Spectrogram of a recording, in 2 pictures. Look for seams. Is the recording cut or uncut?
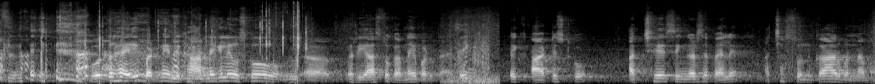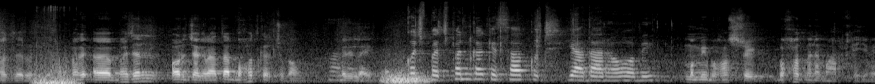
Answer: cut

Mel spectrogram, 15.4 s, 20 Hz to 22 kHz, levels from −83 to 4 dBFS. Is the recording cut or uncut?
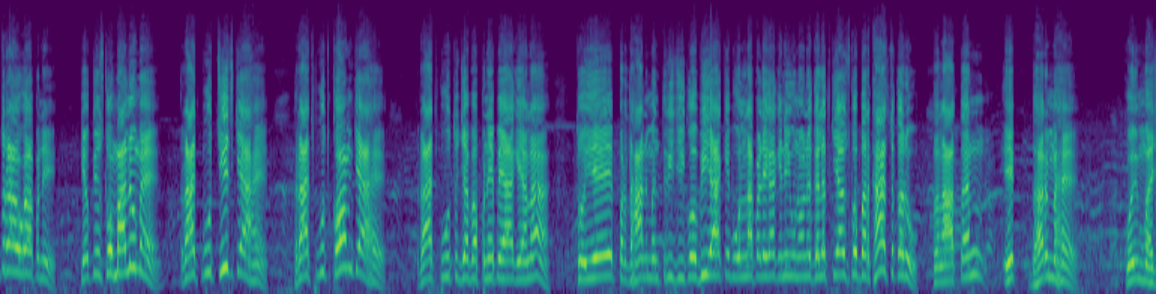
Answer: cut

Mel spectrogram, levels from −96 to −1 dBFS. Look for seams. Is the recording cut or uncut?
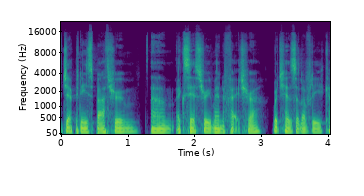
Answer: cut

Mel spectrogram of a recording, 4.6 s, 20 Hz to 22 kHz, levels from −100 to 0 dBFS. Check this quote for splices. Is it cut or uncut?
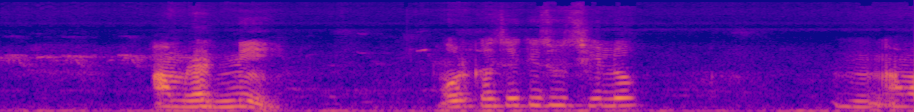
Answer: uncut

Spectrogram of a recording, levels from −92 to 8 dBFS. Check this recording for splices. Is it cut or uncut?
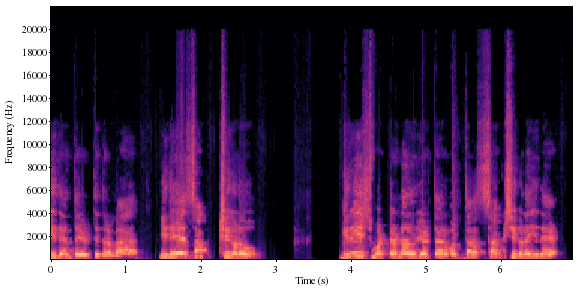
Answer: uncut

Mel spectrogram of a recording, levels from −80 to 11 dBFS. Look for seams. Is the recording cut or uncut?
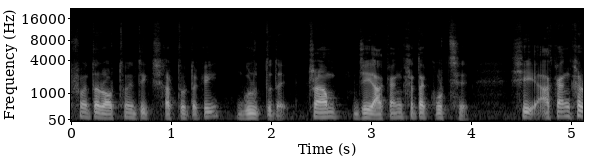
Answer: cut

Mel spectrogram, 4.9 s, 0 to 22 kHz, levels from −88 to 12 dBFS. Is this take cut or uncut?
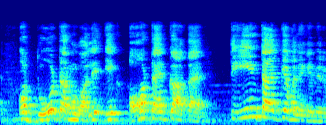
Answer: uncut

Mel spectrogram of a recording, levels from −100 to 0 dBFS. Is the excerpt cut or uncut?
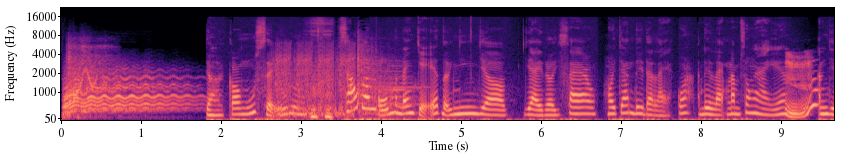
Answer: cut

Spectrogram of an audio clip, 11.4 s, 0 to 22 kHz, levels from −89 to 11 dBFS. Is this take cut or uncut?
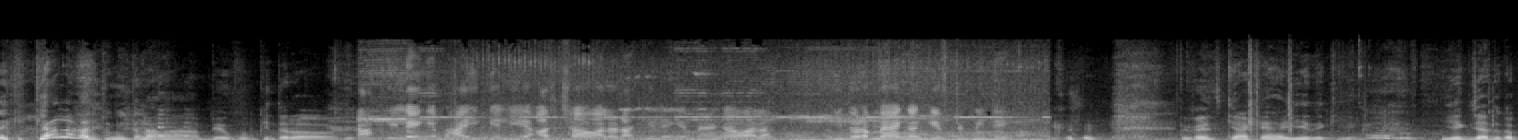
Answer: cut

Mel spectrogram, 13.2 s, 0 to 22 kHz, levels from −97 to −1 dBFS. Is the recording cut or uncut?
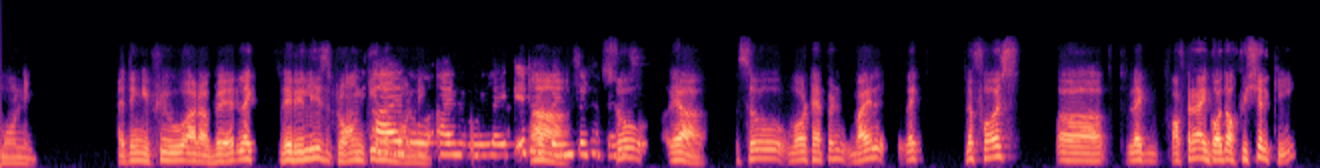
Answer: uncut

